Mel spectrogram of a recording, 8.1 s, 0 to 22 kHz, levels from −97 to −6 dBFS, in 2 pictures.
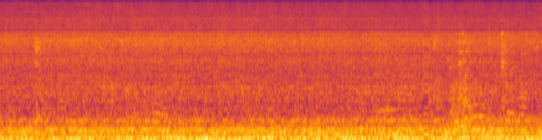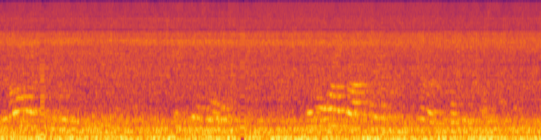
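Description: Everyday sound, interrupted by three short bursts at 3.17–3.22 s, 4.35–4.40 s and 5.87–5.91 s, the last being the strongest. Each is a corrupt frame decoded: damaged compressed data played anyway, scattering energy at wrong frequencies for roughly one to a few frames.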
